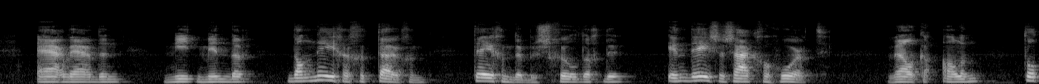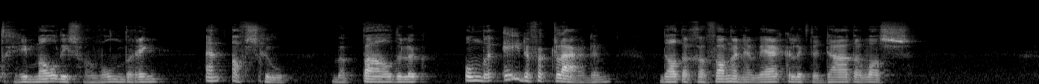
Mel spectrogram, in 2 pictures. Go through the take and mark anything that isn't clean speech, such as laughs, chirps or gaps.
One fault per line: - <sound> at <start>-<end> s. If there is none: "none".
none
